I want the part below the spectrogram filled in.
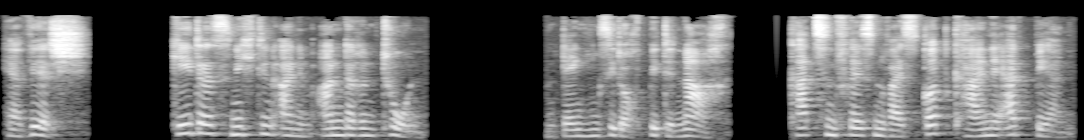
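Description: Woman reader voices a dry, composed father; lower, measured. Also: natural voice. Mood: firm. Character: calm, dry-witted father.

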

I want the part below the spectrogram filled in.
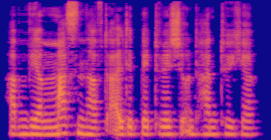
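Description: A woman's voice: on the low side, flat delivery, moderate pace, lightly acted. A woman voicing a flustered mother in a family story. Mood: fussing.

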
